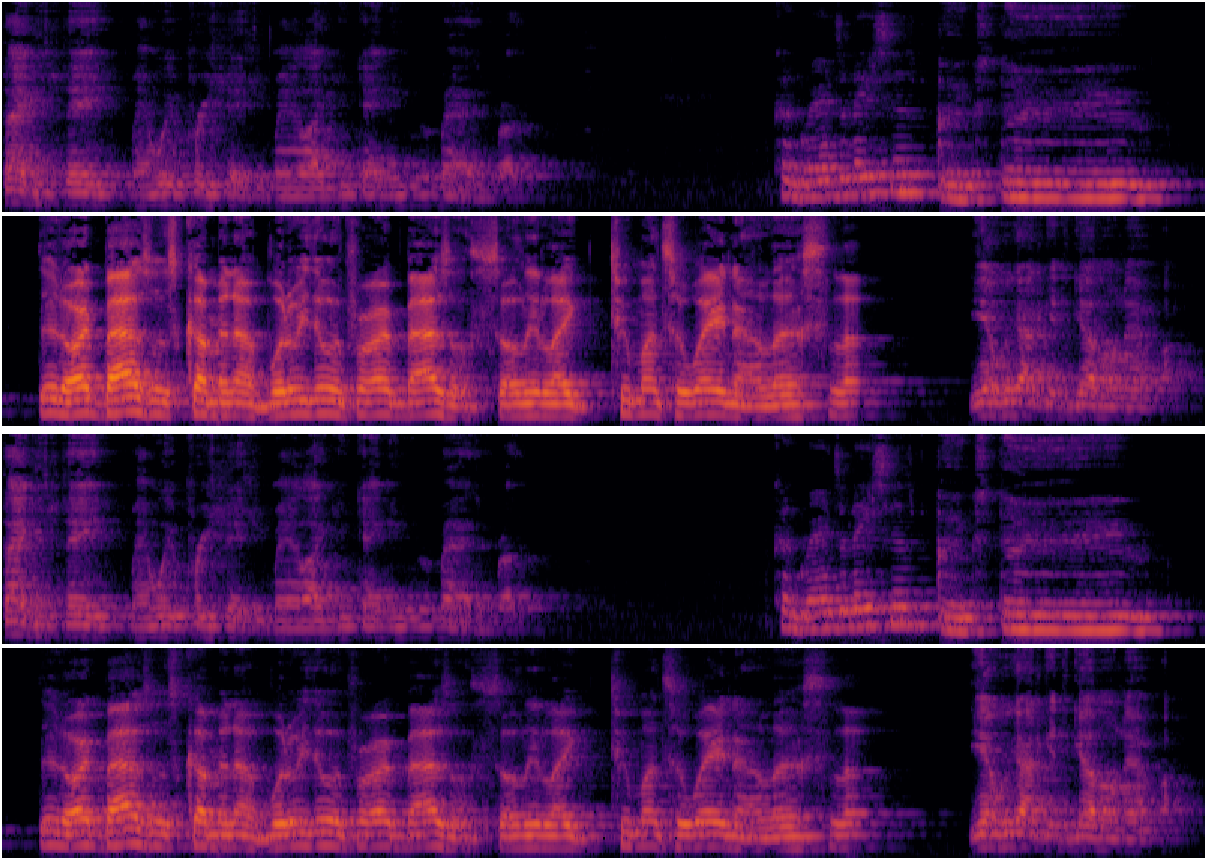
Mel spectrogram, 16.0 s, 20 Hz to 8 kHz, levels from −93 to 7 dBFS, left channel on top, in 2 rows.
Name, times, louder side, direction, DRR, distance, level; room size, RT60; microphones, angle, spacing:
voice 1, 0.0-3.5 14.5-15.8, right 1 dB, 40° right, 1.8 m, -45 dB
voice 2, 5.2-7.6, equal, 75° right, 2.2 m, -41 dB
voice 3, 8.3-13.8, left 5 dB, 75° left, 0.4 m, -32 dB
8.3 x 6.2 x 5.6 m
head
